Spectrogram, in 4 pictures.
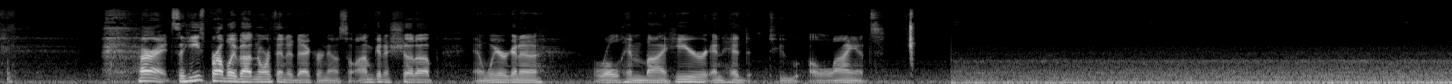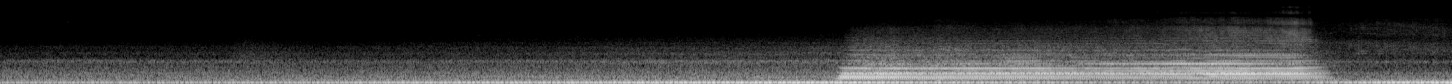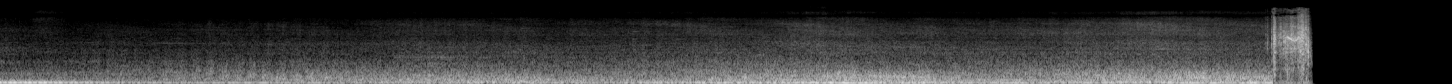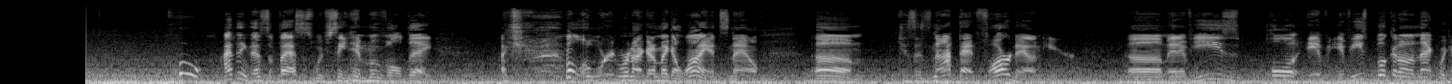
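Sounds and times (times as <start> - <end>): diesel locomotive rumble: 0.0 - 41.8, 44.4 - 58.0
freight cars wheel and rail noise: 0.0 - 42.2, 44.4 - 58.0
train horn blast: 22.8 - 28.1.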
